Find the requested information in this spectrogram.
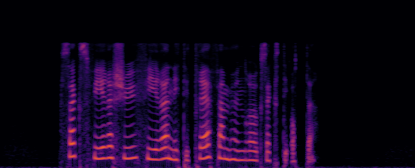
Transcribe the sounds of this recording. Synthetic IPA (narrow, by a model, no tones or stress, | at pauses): sɛksfiːʁəʃʉːfiːʁənɪt̪ɪt̪ʰʁeːfɛmhʉnd̪ʁəoːɡsɛkst̪ɪʔɔt̪ə̰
